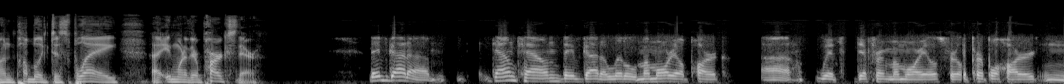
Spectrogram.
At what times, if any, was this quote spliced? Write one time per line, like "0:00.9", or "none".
0:06.4
0:08.1
0:09.6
